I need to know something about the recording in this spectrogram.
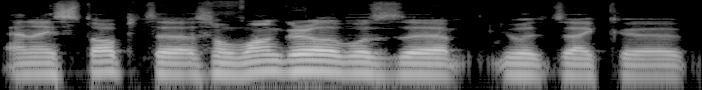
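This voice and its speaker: A man's voice: fairly low pitch, fairly even intonation, measured pace, a little mellow, smooth, no room sound, clean studio sound. A man hosting an interview, telling anecdotes casually with frequent fillers and laughs. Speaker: host. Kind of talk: casual interview chat, storytelling.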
